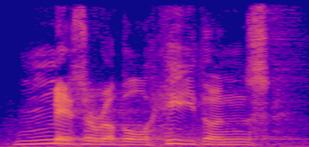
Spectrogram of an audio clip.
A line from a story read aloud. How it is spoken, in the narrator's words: muttered to himself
